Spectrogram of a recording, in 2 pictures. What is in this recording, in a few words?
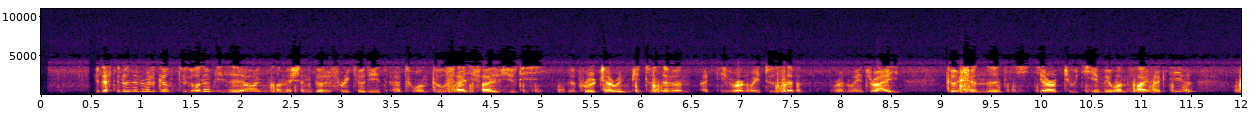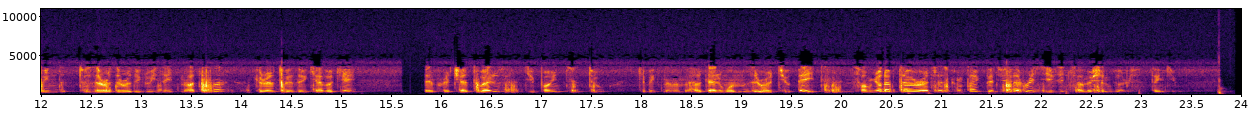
ATIS; LFLS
